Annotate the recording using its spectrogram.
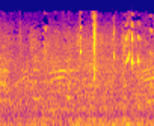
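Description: Arena crowd murmur during live basketball play, with a basketball bouncing on the hardwood court.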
